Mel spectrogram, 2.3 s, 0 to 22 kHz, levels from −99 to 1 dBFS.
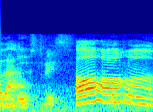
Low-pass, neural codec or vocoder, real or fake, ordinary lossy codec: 7.2 kHz; vocoder, 22.05 kHz, 80 mel bands, Vocos; fake; none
